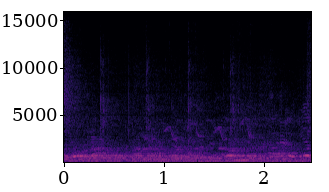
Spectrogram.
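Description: Indistinct voices of people talking, with light footsteps of sandals on paving stones.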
